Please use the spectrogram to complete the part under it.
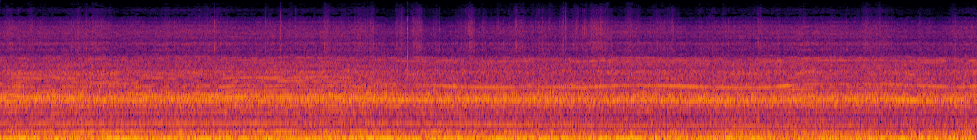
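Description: A snowmobile engine drones steadily up close.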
